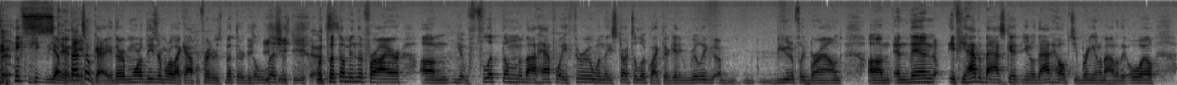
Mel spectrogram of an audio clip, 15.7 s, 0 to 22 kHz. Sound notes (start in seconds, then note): 3.6 laugh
